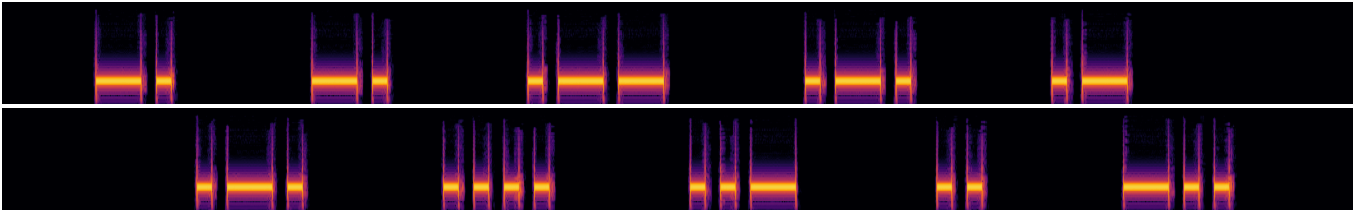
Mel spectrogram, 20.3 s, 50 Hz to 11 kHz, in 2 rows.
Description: Morse code, heard as a keyed tone, about 11 wpm, spaced as for 6 wpm, 800 Hz. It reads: NNWRA RHUID
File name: LEZIONI / 3 MWRO / 3 MWR ws 10wpm 2151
